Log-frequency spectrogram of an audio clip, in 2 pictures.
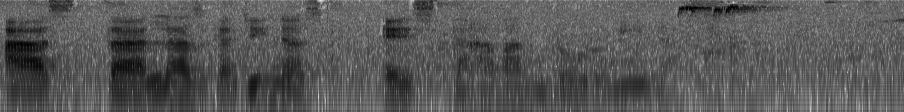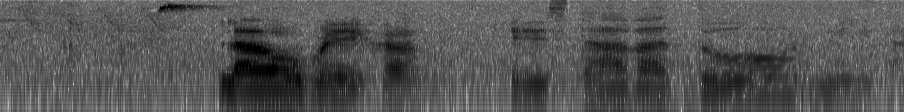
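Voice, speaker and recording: A man reading a children's story aloud in an animated way, speaking to young listeners and imitating the animal sounds. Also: medium pitch, extremely slow, long pauses. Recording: noisy home video recording.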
